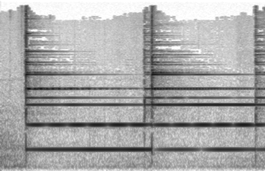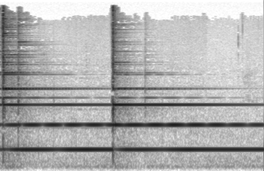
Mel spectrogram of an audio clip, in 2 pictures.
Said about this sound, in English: Is there a chance of getting you, Mr. Lord Mayor, to ring the bell for us? I will ring the bell for you, of course. And we record it for the SBS Why French not? Program.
